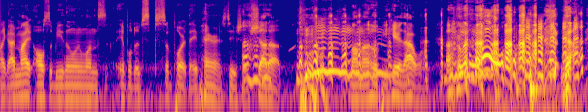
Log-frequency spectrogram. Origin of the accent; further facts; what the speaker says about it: Seattle, Washington, United States; we're from Seattle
